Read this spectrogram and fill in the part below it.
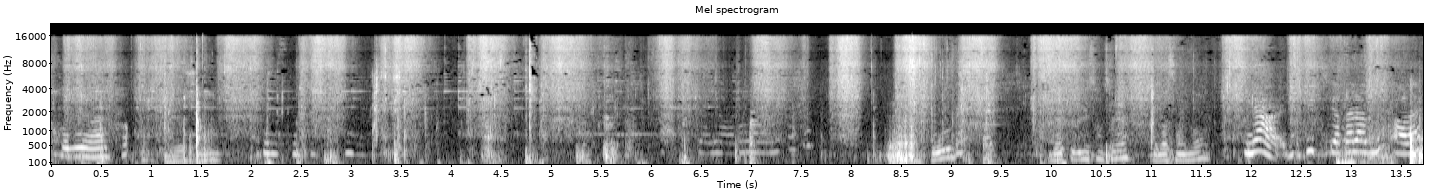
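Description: A broom sweeps ashes with quick, repeated brushing strokes.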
